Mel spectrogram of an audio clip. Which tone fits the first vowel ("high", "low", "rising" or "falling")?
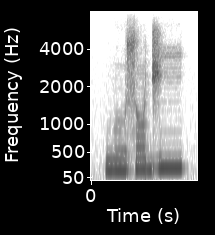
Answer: low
